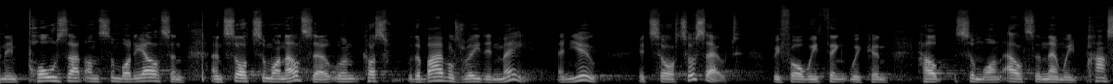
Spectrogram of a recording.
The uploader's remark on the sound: Recorded live at Life Church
